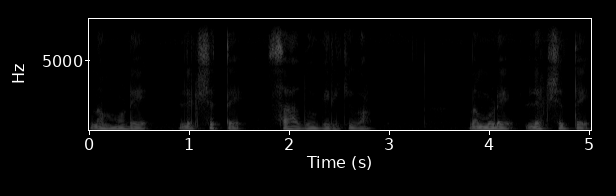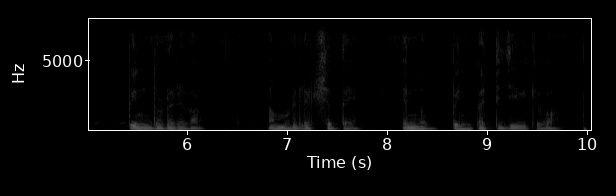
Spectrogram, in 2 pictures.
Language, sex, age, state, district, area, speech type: Malayalam, male, 18-30, Kerala, Wayanad, rural, spontaneous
